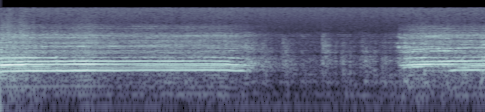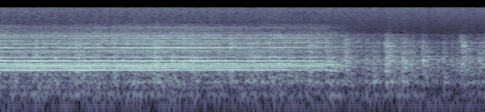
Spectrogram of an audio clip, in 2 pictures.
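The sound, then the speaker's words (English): A steam locomotive in the CBS Radio Workshop production The Ballad of the Iron Horse sounds two long, steady whistle blasts, the second longer than the first, over a continuous rumble and rhythmic chugging and puffing of the train. No voices are heard. “Oh, he puffed and he panted, this old iron horse.”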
